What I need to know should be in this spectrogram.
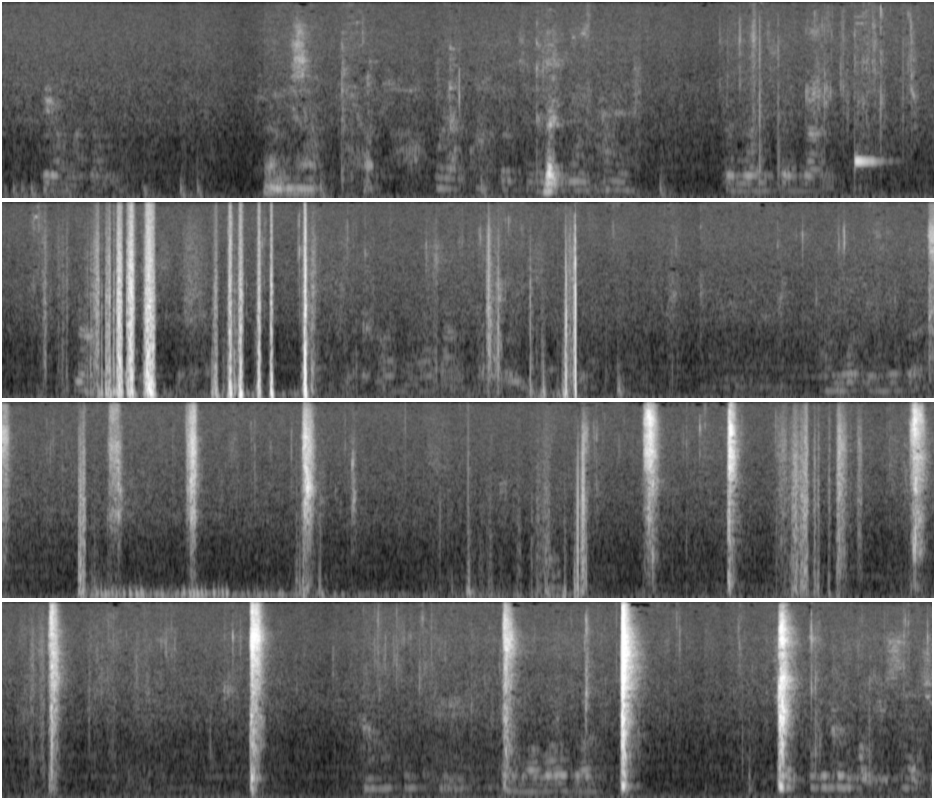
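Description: A cat chews and smacks its lips loudly up close.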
